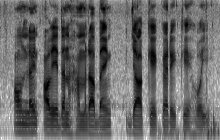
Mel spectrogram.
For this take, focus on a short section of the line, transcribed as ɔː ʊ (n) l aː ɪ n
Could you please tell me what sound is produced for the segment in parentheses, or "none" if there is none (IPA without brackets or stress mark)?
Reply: n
